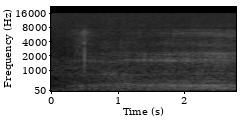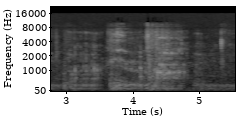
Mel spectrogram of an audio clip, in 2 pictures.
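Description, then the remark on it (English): A faint bobcat growl rises out of a hissy outdoor background, two rough snarling bursts in the last few seconds, with no talking. “I know it sounds crazy, but that sounded like a bobcat.”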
